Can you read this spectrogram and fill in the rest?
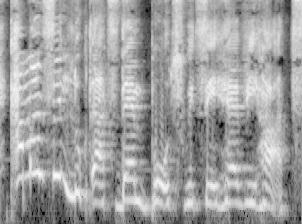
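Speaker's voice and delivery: ordinary delivery, nothing marked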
